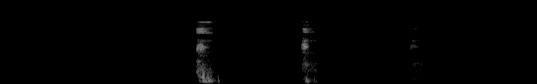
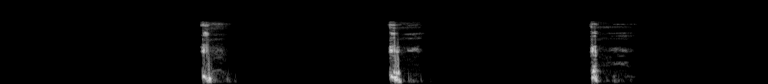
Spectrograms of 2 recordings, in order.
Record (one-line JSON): {"exhalation_length": "5.4 s", "exhalation_amplitude": 3459, "exhalation_signal_mean_std_ratio": 0.17, "three_cough_length": "7.7 s", "three_cough_amplitude": 27164, "three_cough_signal_mean_std_ratio": 0.16, "survey_phase": "alpha (2021-03-01 to 2021-08-12)", "age": "45-64", "gender": "Female", "wearing_mask": "No", "symptom_cough_any": true, "symptom_change_to_sense_of_smell_or_taste": true, "symptom_loss_of_taste": true, "smoker_status": "Never smoked", "respiratory_condition_asthma": false, "respiratory_condition_other": false, "recruitment_source": "Test and Trace", "submission_delay": "2 days", "covid_test_result": "Positive", "covid_test_method": "RT-qPCR", "covid_ct_value": 16.6, "covid_ct_gene": "ORF1ab gene", "covid_ct_mean": 17.2, "covid_viral_load": "2300000 copies/ml", "covid_viral_load_category": "High viral load (>1M copies/ml)"}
